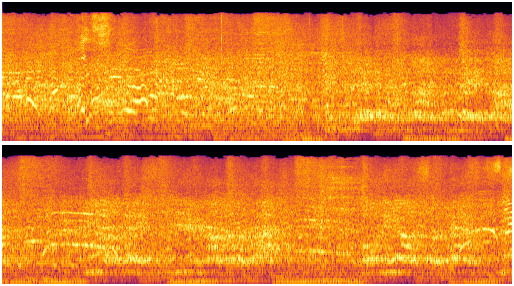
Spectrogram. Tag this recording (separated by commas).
people cheering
